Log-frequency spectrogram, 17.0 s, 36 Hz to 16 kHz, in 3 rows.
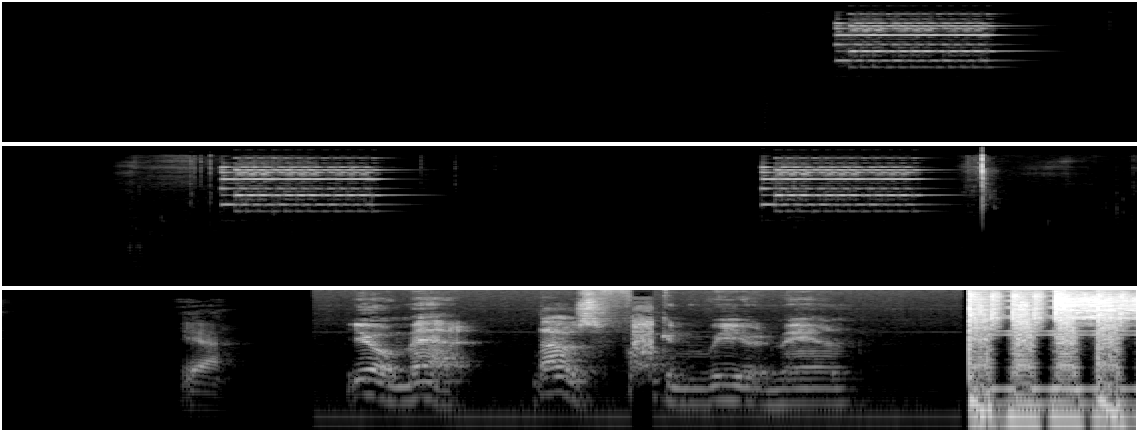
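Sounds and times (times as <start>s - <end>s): mobile phone ringing: 4.2s - 5.4s, 6.7s - 7.9s, 9.4s - 10.6s.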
